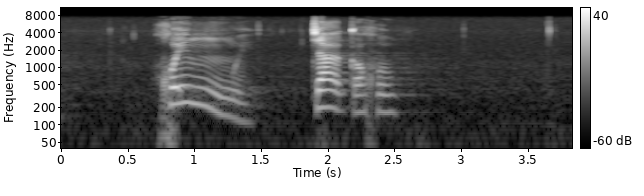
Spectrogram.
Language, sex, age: Tswana, male, 18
